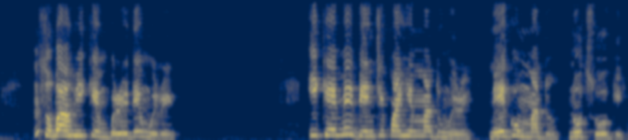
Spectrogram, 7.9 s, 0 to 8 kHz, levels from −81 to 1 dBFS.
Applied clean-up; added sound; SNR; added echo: none; none; none; none.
